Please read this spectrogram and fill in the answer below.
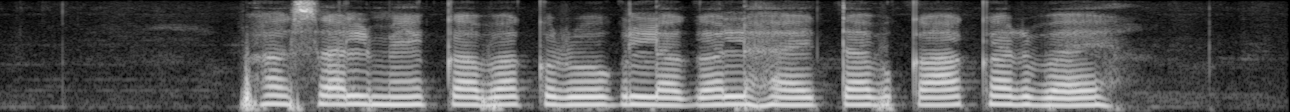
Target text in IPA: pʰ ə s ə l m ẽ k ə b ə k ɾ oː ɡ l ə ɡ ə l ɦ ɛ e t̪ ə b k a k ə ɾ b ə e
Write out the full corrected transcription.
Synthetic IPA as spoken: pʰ ə s ə l m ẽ k ə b ə k ɾ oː ɡ l ə ɡ ə l ɦ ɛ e t̪ ə b k a k ə ɾ b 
